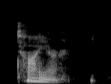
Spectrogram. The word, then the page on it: tier: British English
